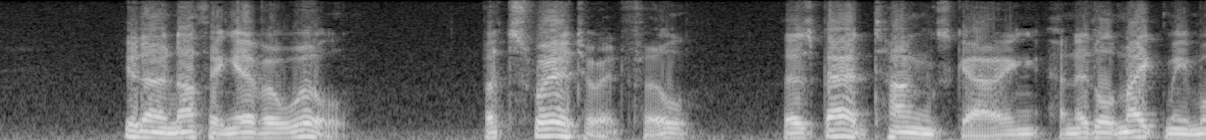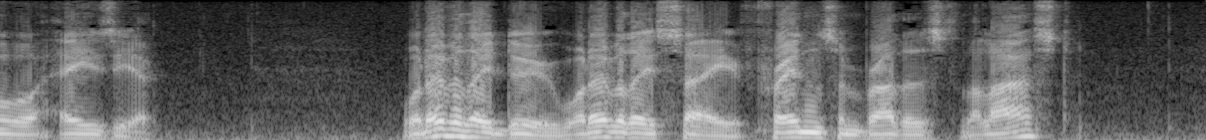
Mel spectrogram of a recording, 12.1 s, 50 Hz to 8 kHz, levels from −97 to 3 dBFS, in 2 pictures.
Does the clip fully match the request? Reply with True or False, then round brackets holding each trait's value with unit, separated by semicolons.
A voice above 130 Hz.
False (100 Hz)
